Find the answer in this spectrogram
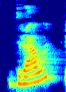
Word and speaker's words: drought: إتمام منهج دراسي بنجاح drought الgh silent يعني جفاف أما draft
